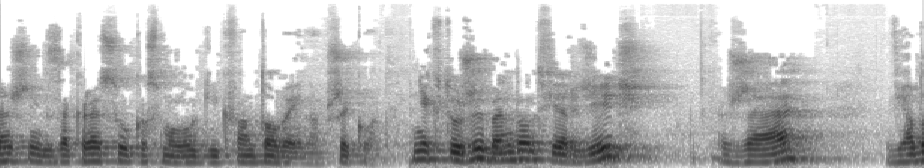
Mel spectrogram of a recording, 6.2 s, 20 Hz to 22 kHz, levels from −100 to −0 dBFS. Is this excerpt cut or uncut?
cut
